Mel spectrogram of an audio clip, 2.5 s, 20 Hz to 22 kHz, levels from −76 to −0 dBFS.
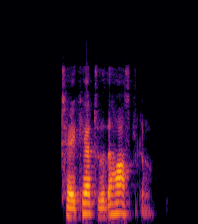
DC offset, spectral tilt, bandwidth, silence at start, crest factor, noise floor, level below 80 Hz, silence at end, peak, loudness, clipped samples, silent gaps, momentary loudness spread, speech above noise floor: under 0.1%; -6 dB/octave; 8 kHz; 0.75 s; 22 dB; under -90 dBFS; -62 dBFS; 0.6 s; 0 dBFS; -18 LUFS; under 0.1%; none; 17 LU; over 72 dB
